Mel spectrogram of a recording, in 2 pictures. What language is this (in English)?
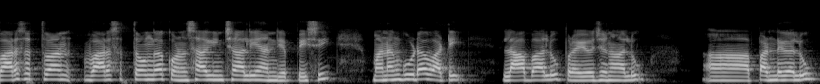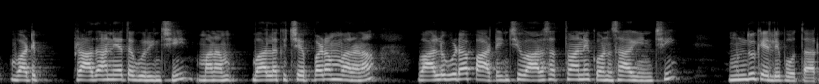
Telugu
